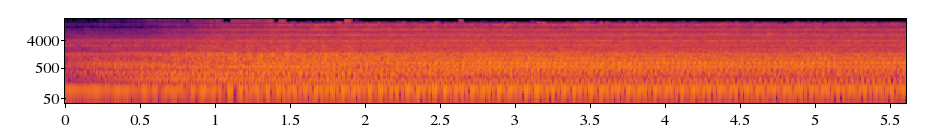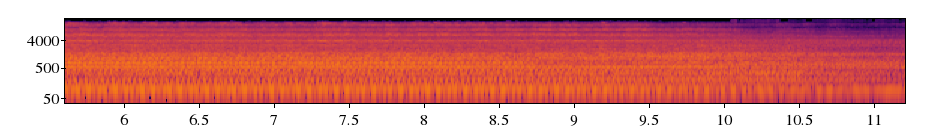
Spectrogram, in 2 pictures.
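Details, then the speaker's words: Milling machine cutting a Leyland P76 V8 cylinder head in about 5 mm increments, steady motor hum with rapid even chatter about four a second from the straight-cut gears under cutting load. "because it's all straight cut gears it Chatters like a party you probably hear the noise that it makes when it's Machining"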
